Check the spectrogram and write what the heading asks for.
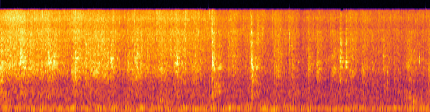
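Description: Egg-yolk-coated rice frying in a wok with a steady sizzle. A metal spatula repeatedly scrapes and turns the rice against the pan as it is stir-fried so the grains separate.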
